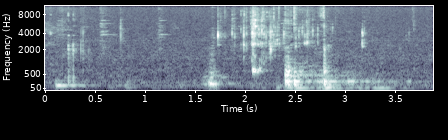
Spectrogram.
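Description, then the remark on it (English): A drink is poured gently from a can, heard as a few soft, irregular drips and small liquid splashes with quiet pauses between them, and no one speaking. “Like I'm trying not to pour as hard after the mishap last time.”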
